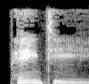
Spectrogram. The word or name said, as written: painty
